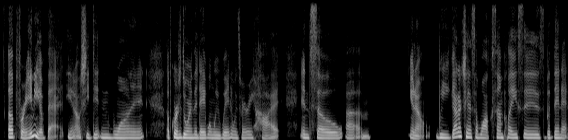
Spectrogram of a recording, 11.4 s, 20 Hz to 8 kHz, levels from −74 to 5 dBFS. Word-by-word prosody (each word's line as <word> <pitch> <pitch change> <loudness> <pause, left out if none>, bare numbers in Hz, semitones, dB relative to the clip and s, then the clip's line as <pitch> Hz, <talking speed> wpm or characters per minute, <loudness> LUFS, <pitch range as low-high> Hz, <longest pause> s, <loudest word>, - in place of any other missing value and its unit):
up 210 0 +5
for 175 -3 +1
any 225 - +5
of 160 +1 -2
that, 275 +7 -6
you 185 -4 -3
know, - - -3
she 190 - -1
didn't 180 0 -1
want 170 +5 -1 0.4
of - - -3
course 190 -5 +5
during 180 -2 +4
the 175 - +2
day 165 -1 +3
when 170 -1 -2
we 165 -1 +1
went, 160 +1 -1
it - - -2
was 170 -2 -4
very 170 +1 -4
hot, 150 - -5 0.4
and 180 -2 +1
so, 160 +1 +2
um, 160 - -5 0.7
you 175 - -1
know, 140 -3 -1 0.3
we 185 -3 +1
got 205 +5 +2
a 250 - +5
chance 215 -4 +3
to 195 - +2
walk 175 -2 -2
some 190 -1 +1
places, 180 -2 0
but 180 0 -5
then 175 -2 +1
at 155 - -6
175 Hz, 200 wpm, -23 LUFS, 165-190 Hz, 0.7 s, up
